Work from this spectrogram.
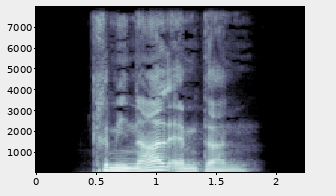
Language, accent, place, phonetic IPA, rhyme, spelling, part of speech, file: German, Germany, Berlin, [kʁimiˈnaːlˌʔɛmtɐn], -aːlʔɛmtɐn, Kriminalämtern, noun, De-Kriminalämtern.ogg
- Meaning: dative plural of Kriminalamt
